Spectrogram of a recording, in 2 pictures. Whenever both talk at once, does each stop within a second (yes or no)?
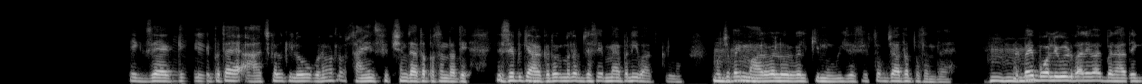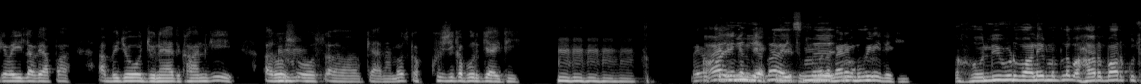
no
